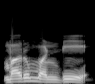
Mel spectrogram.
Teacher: இவ்வாறு திரியும் நகர நகர முன்னுள்ள மகரம் தன் அரை மாத்திரை அளவிலிருந்து குறைந்து கால் மாத்திரை அளவில் ஒலிக்கும். மகர ஈற்று சொல் முன் வகர எழுத்து முதல் வந்து சேரும்போது நிலைமொழி மகரம் குறைந்து ஒலிக்கும். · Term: மகர குறுக்கம்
